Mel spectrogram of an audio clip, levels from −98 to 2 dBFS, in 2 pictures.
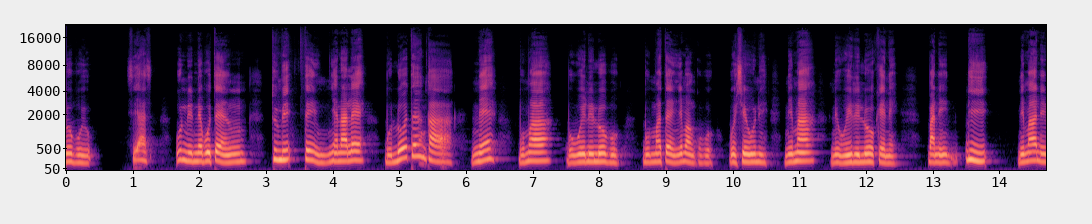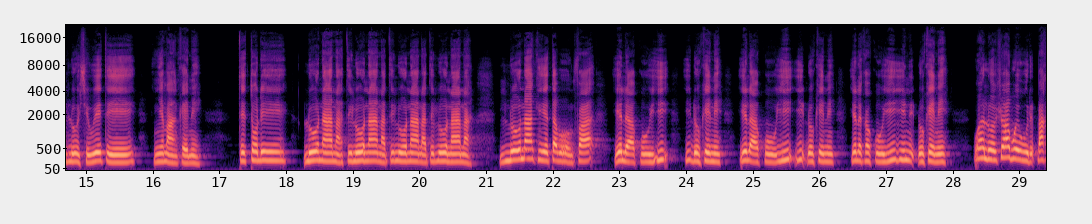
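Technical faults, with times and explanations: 22.14–22.19 s, repeated frames: right after "lona kiye", a short slice of sound about 26 ms long plays twice more, producing a quick stutter. A compressed frame was delivered or stored more than once, which fits a single 26.1 ms frame, and the decoder dutifully played each copy. The clip grows by about 52 ms.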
